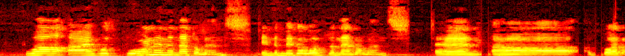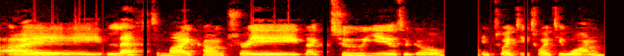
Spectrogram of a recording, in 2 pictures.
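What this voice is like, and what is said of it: Non-native English, Dutch accent. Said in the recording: “you've got a non-English accent”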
